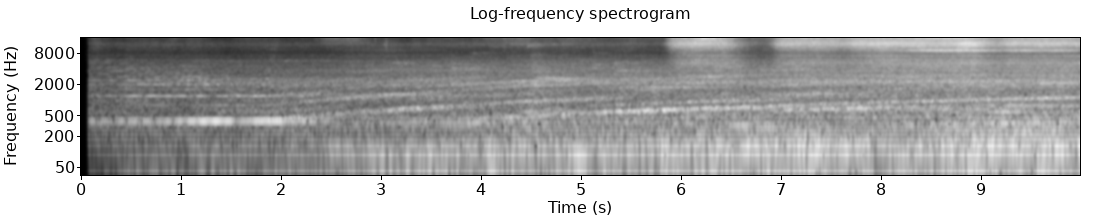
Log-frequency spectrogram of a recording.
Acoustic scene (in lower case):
subway station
